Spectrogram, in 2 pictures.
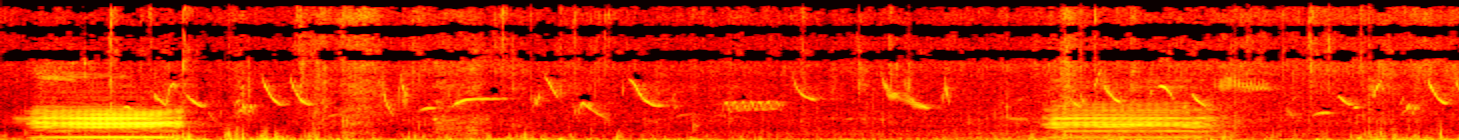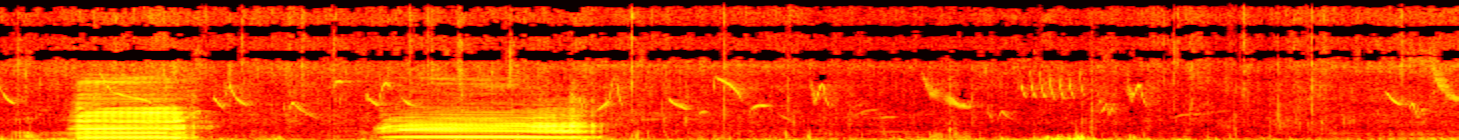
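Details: Cattle herded along a wet road toward the farm barn during the rainy season, moving slowly. Four drawn-out, harmonic moos, the last two louder and longer, while small birds chirp high in the background.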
